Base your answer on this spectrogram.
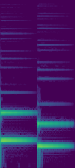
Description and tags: This is a chime sound generated with the aid of Audacity, by merging simple waveforms together and enveloping the result. It can be used as a electronic doorbell or as an elevator chime.
generated, sound, effect, chime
